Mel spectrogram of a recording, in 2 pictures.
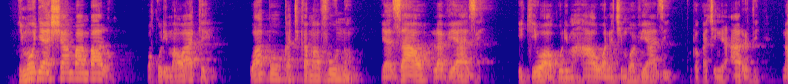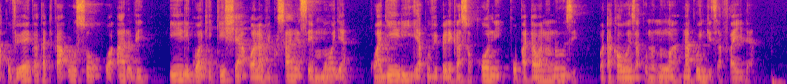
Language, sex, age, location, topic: Swahili, male, 25-35, Dar es Salaam, agriculture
